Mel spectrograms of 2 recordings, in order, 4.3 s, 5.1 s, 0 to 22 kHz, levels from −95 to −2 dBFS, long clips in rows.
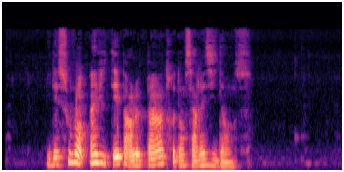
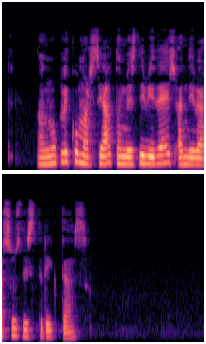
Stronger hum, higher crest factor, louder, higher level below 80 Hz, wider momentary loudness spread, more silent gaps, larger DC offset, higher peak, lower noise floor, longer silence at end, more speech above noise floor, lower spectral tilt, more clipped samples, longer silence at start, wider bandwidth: neither; about the same, 16 dB vs 20 dB; first, -16 LUFS vs -23 LUFS; first, -56 dBFS vs -76 dBFS; second, 11 LU vs 14 LU; neither; neither; first, 0 dBFS vs -4 dBFS; second, -62 dBFS vs -75 dBFS; second, 1.25 s vs 1.5 s; second, 47 dB vs 53 dB; about the same, -7 dB/octave vs -6 dB/octave; neither; about the same, 0.55 s vs 0.45 s; about the same, 11.5 kHz vs 11.5 kHz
